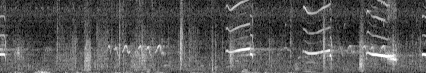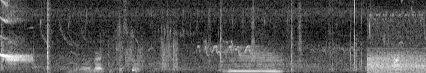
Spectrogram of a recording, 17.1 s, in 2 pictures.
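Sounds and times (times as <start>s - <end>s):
cuckoo calling: 4.5s - 10.1s.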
